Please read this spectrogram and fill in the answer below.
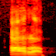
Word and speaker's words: Arab: Arab, that's how they pronounce it. Arab is English pronunciation.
